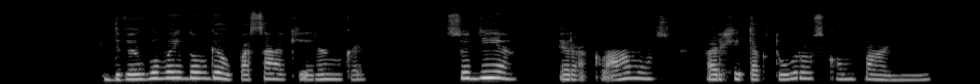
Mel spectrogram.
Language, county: Lithuanian, Marijampolė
